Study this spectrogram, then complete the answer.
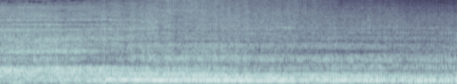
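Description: A motorcycle engine revs and fades as a bike passes close by.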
